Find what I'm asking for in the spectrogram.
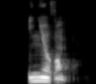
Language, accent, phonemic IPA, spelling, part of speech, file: French, France, /i.ɲɔ.ʁɑ̃/, ignorants, adjective, LL-Q150 (fra)-ignorants.wav
- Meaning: masculine plural of ignorant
